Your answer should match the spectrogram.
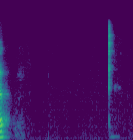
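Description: Near silence, the call audio gated down to nothing, broken by a single short click about three-quarters of the way through.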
